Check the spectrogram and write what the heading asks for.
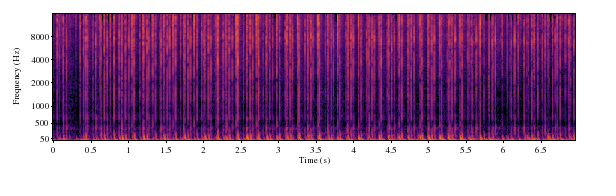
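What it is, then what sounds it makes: Hardcover book tapped and scratched. Fingertips and nails tap the glossy printed cover of a solid, medium hardcover paper book, then rub and scratch along its spine and edge. The result is a steady stream of quick, soft, low thumps, each dying away almost instantly, with a faint scratchy texture between them.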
